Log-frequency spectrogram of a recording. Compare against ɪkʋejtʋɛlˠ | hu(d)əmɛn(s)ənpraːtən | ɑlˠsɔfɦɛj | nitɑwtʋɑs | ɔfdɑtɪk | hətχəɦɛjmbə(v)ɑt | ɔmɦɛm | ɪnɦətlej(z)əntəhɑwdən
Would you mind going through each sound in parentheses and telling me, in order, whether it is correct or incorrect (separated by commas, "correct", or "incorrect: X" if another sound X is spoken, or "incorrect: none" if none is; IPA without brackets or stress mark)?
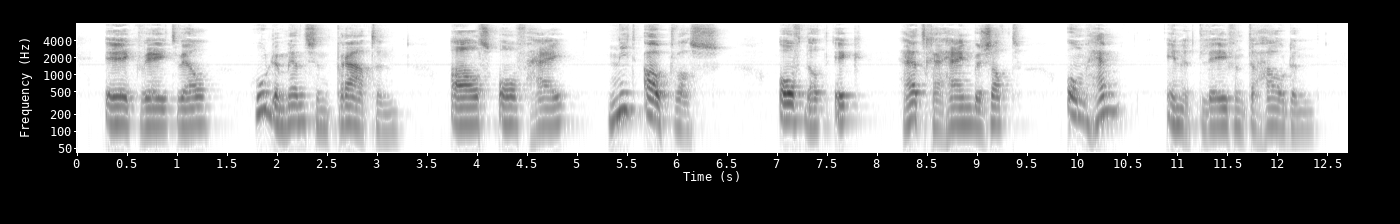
correct, correct, incorrect: z, incorrect: v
